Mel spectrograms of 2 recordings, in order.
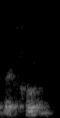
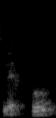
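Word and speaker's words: לכו: what is lechu? To go. Huh? The correct pronunciation is lechu, to go.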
